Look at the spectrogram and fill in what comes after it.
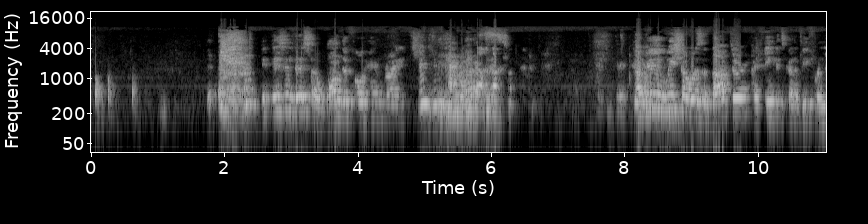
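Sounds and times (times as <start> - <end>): marker knocking on whiteboard: 0.0 - 0.8
man talking: 1.8 - 6.2, 7.9 - 11.0.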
